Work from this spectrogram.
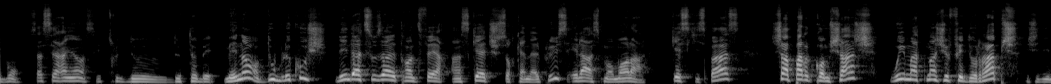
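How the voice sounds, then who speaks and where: A middle-aged man, a rap artist, telling stories in a casual interview, animated and acting out the people he quotes. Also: fairly high pitch. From France. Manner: animated, acts out quoted dialogue, frequent fillers.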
